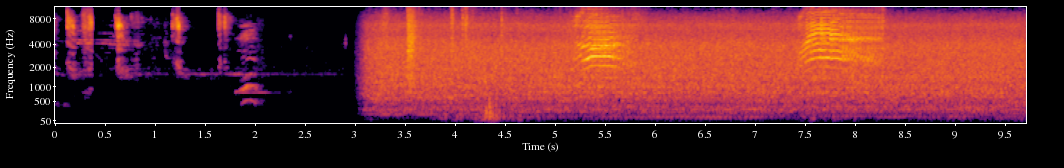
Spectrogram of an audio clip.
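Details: Domestic cat meowing: after a few seconds of soft, scattered sounds, two high, arching, harmonic meows come about three seconds apart over a steady, loud noisy background.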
